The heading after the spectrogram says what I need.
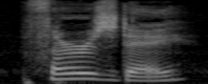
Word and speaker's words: Thursday: again Thursday through three Thursday because it has a schwa plus our sound has an hour sound that lasts longer than three and through let's review the four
